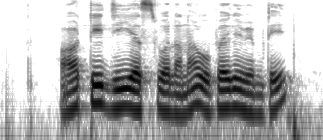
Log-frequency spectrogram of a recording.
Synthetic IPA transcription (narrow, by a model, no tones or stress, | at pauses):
aːɾʈid͡ʒiːesʋɐlɐnɐupɐjoːɡɐmemʈi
